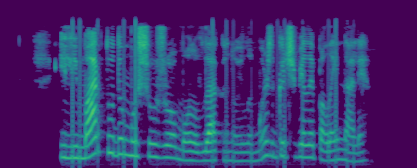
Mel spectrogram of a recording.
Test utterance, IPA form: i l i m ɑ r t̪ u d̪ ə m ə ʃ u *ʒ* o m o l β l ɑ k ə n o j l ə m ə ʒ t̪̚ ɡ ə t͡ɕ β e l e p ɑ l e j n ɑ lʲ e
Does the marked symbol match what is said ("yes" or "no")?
yes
